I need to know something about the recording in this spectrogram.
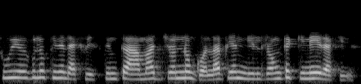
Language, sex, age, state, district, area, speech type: Bengali, female, 18-30, West Bengal, Purulia, urban, conversation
